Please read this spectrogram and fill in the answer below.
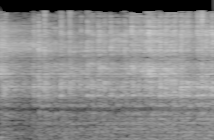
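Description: Electroacoustic music for amplified cello and digital audio: a dense, crackling, rattling noise texture without a clear pitch follows a sudden loud burst.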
